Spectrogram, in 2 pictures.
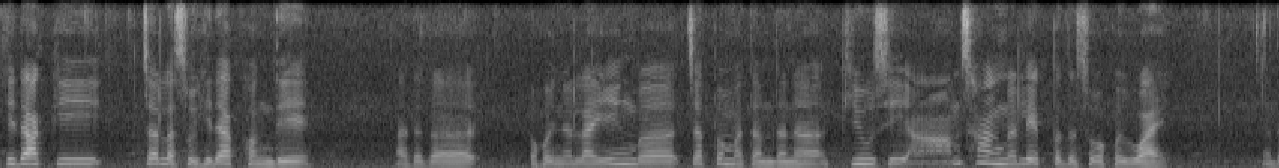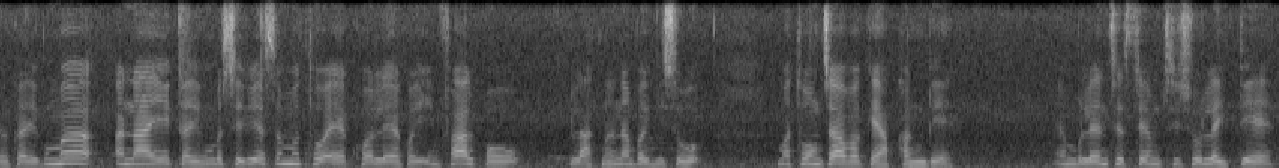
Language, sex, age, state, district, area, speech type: Manipuri, female, 45-60, Manipur, Tengnoupal, urban, spontaneous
